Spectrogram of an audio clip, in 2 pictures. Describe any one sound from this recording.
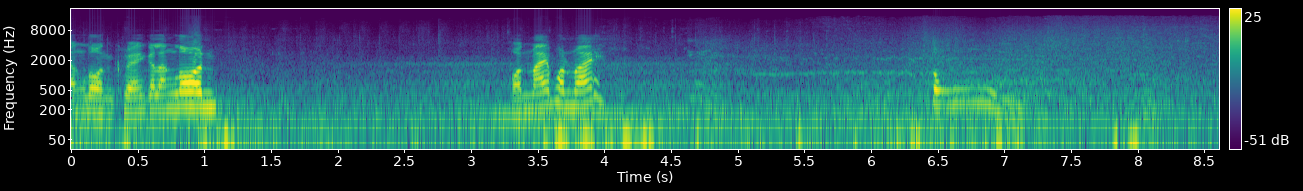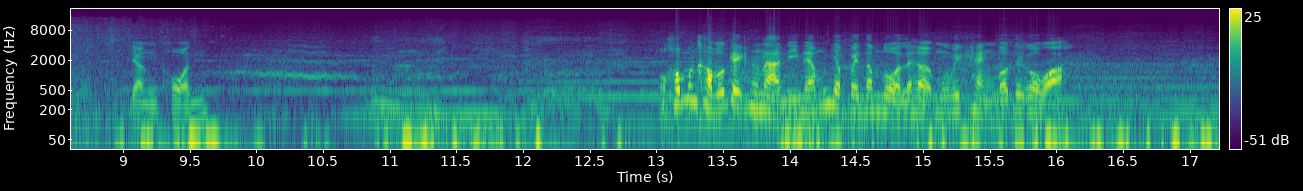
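A young man talks and laughs excitedly into a close microphone.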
